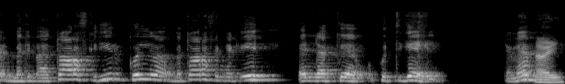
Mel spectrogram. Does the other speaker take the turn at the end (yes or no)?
no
